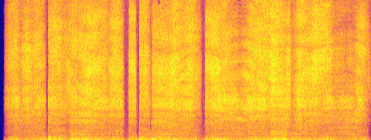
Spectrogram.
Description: Звуки маркера
Шуршание маркера по бумаге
